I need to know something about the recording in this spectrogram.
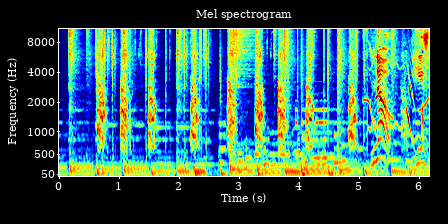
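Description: A small cartoon dog barking repeatedly in quick, yappy barks, about three a second, over background music, with a few short gliding tones near the end.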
